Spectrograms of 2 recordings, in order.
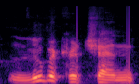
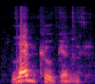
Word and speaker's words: Lebkuchen: with Trader Joe, I have some sugar glazed Luberkuchen cookies from Germany from Trader Joe's. I'm guarantee you're pronouncing that wrong. I guarantee. Try it. Lebkuchen.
